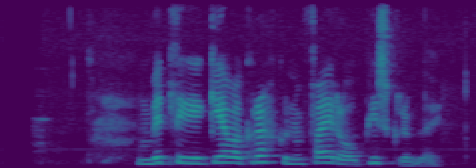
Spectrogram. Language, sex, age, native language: Icelandic, female, 18-19, Icelandic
